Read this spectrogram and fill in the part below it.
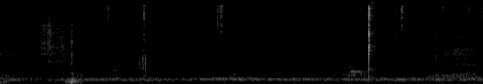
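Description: Scissors snip through crochet yarn while a Christmas decoration is finished, a single sharp close click standing out near the end against a quiet room with a few soft handling rustles.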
